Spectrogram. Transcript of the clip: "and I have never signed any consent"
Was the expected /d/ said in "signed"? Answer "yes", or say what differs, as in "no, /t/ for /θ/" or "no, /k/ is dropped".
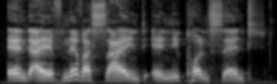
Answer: yes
